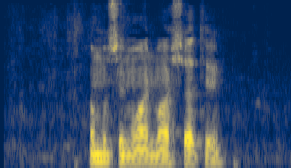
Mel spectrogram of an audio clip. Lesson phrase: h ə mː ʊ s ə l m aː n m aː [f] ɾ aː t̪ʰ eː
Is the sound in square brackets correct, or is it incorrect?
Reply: incorrect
